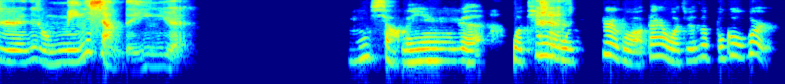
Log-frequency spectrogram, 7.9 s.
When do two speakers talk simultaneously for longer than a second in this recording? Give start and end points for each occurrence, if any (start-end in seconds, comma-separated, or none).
none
